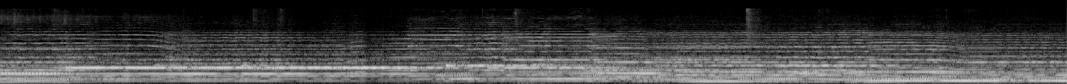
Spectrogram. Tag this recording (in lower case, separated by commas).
music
